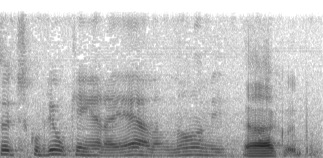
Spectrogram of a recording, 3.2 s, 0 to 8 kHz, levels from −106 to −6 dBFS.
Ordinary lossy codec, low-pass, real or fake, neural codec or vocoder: none; 7.2 kHz; real; none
